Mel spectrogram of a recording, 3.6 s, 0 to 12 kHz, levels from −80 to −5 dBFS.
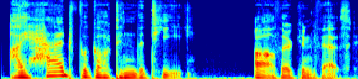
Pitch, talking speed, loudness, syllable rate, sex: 100 Hz, 115 wpm, -18 LUFS, 4.5 syllables/s, male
